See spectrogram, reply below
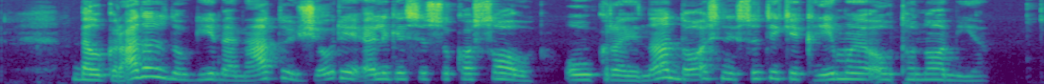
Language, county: Lithuanian, Vilnius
